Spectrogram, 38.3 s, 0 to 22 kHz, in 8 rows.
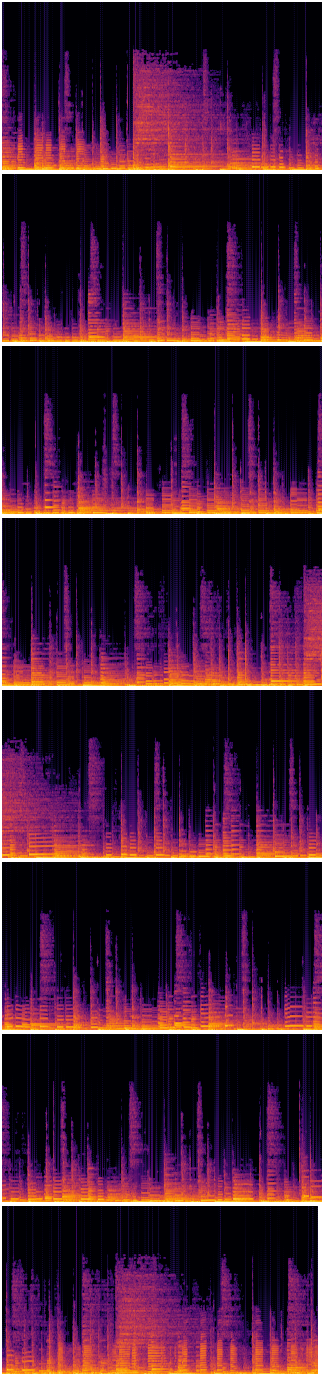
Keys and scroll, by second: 2.0 r, 4.1 space, 6.2 space, 10.1 space, 14.1 m, 23.6 space, 25.9 m, 26.9 Right, 27.4 Left, 29.5 space, 33.6 space, 34.7 Escape.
